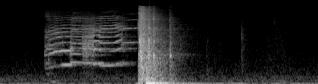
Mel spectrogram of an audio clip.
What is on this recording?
squeeky office door shuts
door, shuts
